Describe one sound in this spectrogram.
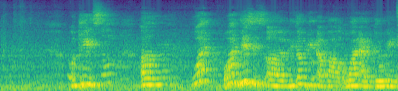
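A young woman speaks into a microphone with animation, heard through a loudspeaker in an echoing room.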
